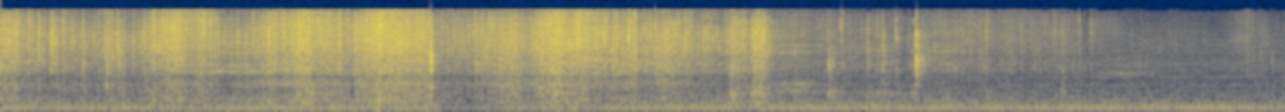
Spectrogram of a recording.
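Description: Clear plastic bag crinkling and rustling in irregular bursts as a heavy resin statue piece is worked out of it, dying down about two-thirds of the way through, with a couple of sharp clicks.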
